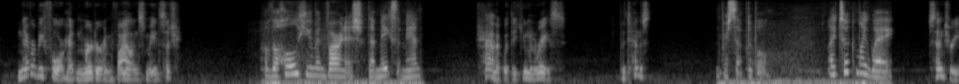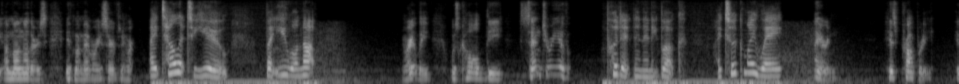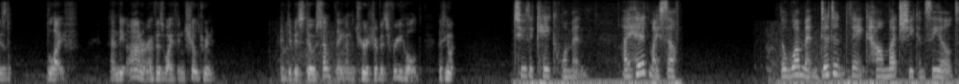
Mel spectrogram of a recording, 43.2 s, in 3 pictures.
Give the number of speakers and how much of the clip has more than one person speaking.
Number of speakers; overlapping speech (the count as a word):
two, no overlap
